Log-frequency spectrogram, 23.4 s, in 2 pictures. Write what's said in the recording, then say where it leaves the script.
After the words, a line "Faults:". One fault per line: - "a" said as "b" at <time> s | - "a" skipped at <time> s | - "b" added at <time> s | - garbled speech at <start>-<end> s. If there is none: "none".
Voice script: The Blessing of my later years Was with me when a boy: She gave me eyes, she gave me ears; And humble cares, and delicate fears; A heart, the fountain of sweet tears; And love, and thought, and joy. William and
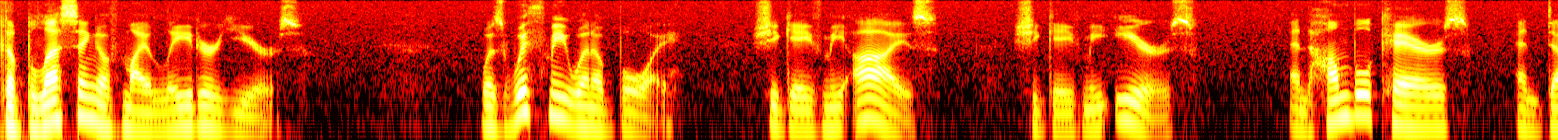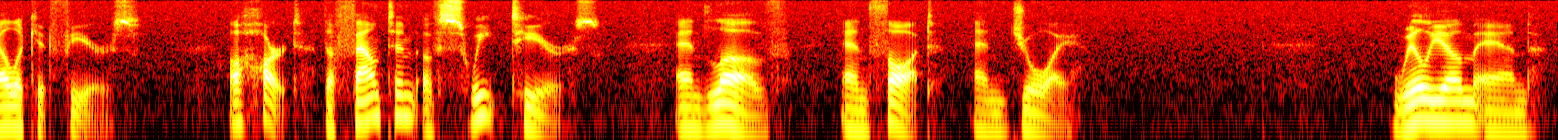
The Blessing of my later years Was with me when a boy: She gave me eyes, she gave me ears; And humble cares, and delicate fears; A heart, the fountain of sweet tears; And love, and thought, and joy. William and
Faults:
none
